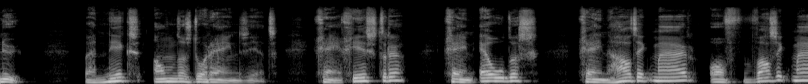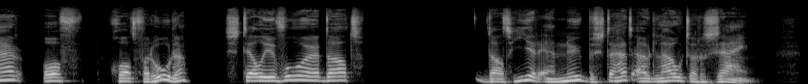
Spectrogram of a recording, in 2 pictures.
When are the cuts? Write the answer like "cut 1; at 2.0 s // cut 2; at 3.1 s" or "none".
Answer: cut 1; at 8.4 s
